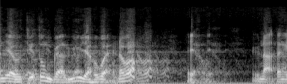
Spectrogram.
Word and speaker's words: Yahweh: Yahweh. Iku nak teng ejaan Latin Y besar A H besar W E H besar Yahweh.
